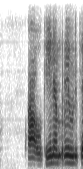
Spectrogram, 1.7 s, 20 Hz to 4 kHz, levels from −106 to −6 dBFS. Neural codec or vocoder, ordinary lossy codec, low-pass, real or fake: codec, 24 kHz, 1 kbps, SNAC; Opus, 32 kbps; 3.6 kHz; fake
